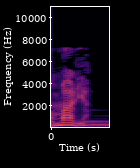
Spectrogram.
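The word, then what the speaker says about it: Mária: En húngaro, el nombre adopta la forma María, con acento en la primera sílaba.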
